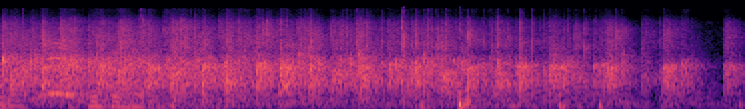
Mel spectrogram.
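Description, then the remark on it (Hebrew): A crowd of people applauding to welcome a guest speaker, a dense, steady wash of many hands clapping at once that carries through the whole stretch and tapers off at the end, with some voices mixed in. “נעשה את כפיים.”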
